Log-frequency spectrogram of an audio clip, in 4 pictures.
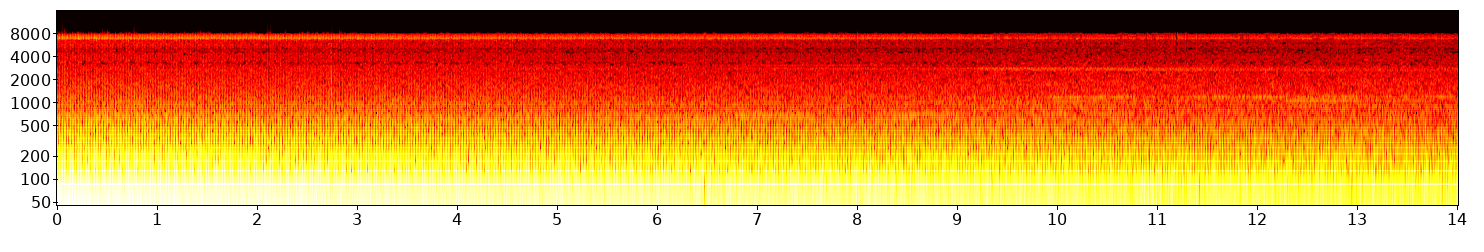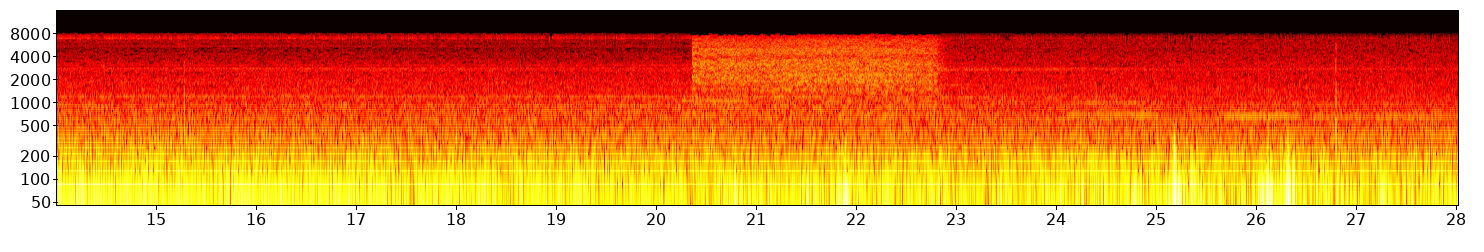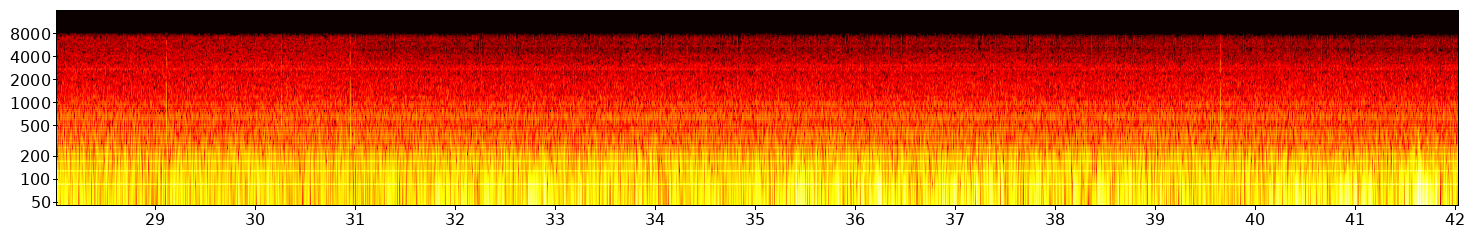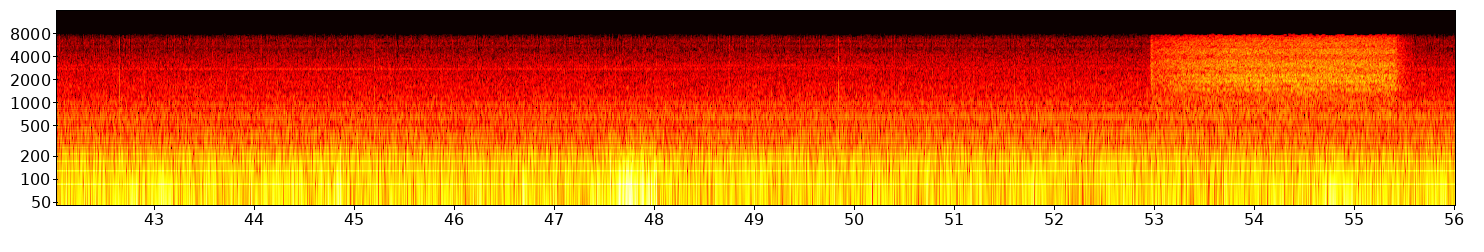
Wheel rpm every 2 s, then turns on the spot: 0, 0, 0, 0, 0, 0, 0, 0, 0, 0, 0, 0, 0, 0, 0, 0, 0, 0, 0, 0, 0, 0, 0, 0, 0, 0, 0, 0.
none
